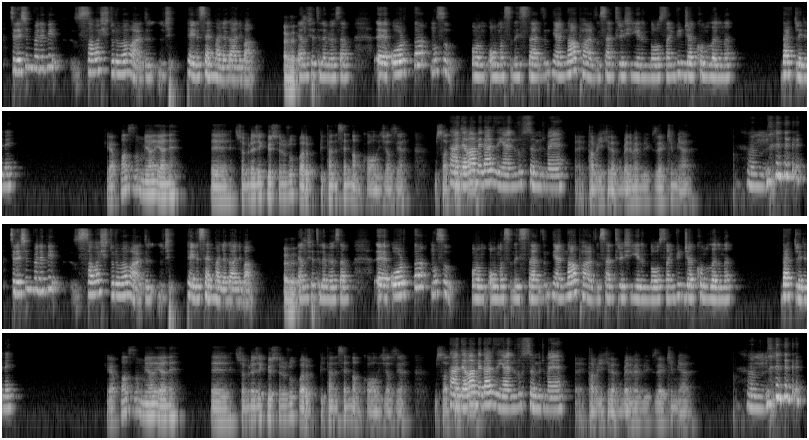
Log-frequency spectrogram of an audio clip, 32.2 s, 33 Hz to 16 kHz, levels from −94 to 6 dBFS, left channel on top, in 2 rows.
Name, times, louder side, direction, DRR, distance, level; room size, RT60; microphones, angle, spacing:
voice 1, 0.2-1.1 1.4-3.4 3.7-5.0 5.9-9.0 9.4-14.6 15.6-16.3 25.0-27.3 31.0-32.0, right 2 dB, 25° right, 2 dB, 2.4 m, -26 dB
voice 2, 5.6-6.1 18.2-19.6 20.3-22.3 22.6-24.2 24.8-25.6 27.6-29.9, left 1 dB, 20° left, 4 dB, 0.8 m, -31 dB
11.5 x 5.4 x 3.0 m, 0.37 s
head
